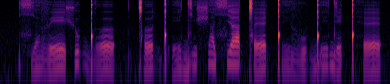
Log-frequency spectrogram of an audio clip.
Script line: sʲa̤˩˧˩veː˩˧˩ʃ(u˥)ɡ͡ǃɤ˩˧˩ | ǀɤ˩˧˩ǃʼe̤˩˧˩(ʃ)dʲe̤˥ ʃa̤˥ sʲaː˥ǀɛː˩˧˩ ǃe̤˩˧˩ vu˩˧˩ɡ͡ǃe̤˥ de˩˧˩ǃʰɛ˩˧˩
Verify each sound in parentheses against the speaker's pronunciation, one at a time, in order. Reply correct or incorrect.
correct, incorrect

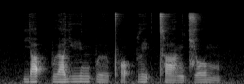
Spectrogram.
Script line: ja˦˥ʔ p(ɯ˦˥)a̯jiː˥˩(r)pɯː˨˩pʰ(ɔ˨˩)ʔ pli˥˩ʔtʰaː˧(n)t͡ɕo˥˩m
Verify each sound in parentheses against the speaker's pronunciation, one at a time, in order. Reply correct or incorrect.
correct, incorrect, correct, incorrect

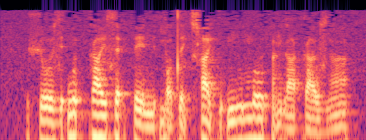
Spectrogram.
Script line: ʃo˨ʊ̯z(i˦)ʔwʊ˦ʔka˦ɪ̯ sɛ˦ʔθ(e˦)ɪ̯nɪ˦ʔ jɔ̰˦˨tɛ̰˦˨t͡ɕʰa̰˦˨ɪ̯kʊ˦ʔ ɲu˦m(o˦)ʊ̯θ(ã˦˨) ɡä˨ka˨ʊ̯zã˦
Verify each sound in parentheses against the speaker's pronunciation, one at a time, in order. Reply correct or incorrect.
incorrect, incorrect, correct, correct

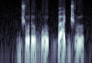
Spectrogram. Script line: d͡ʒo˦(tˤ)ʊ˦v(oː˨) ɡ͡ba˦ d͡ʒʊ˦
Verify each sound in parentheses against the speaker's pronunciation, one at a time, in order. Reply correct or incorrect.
incorrect, correct

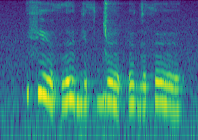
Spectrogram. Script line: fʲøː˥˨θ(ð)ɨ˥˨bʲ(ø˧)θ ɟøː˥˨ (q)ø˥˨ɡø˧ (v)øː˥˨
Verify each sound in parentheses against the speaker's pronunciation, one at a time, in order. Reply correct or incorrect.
correct, correct, incorrect, incorrect

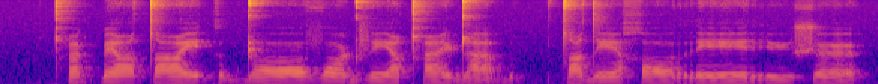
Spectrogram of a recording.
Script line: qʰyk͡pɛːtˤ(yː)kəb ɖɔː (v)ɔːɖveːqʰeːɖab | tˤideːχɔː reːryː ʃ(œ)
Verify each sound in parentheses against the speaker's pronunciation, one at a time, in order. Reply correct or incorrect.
incorrect, correct, correct

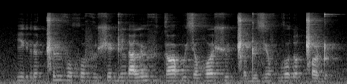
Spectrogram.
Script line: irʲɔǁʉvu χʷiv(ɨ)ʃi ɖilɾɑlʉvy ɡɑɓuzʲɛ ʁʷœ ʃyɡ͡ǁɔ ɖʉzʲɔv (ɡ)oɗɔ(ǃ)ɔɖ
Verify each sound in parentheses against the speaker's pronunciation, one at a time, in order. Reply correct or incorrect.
incorrect, correct, incorrect

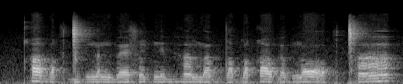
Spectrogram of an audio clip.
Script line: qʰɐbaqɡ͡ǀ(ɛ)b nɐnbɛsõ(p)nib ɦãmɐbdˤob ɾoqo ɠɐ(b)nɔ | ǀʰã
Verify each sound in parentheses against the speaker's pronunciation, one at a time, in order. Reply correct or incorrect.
incorrect, correct, correct

